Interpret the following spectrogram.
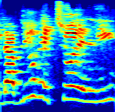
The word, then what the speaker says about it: whole: So WHOLE has to be pronounced whole. Whole. W is silent.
